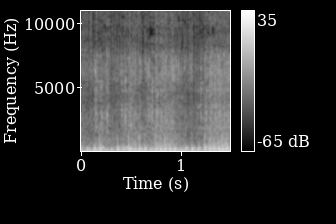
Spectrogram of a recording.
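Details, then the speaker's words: Hitachi T-Rex go-kart, single-cylinder engine of unknown size, after a crash, running on year-old fuel and possibly nearly out of gas: uneven, lumpy chugging that never picks up cleanly; poor throttle response, owner suspects it needs richening. "See, the throttle response is not there. Sounds like it needs to be richened up a little bit."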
